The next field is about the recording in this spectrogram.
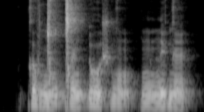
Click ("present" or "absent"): present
